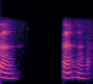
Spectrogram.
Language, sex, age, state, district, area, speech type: Bodo, male, 45-60, Assam, Chirang, urban, conversation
